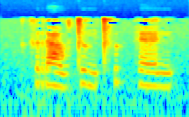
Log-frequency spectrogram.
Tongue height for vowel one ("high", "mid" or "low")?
low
